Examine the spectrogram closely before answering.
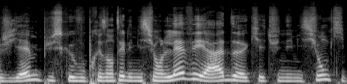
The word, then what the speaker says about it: Lev Ehad: C'est bien ça, enfin l'émission exactement c'est Lève et Ad. Ah pardon, voilà, le H, oui moi je le prononce à la française évidemment. Il n'y a pas de problème. Et vous à l'israélienne.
